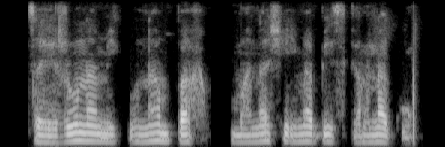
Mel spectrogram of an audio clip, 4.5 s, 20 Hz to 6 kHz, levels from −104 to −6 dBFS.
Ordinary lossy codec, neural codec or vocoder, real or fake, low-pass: Opus, 24 kbps; none; real; 5.4 kHz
